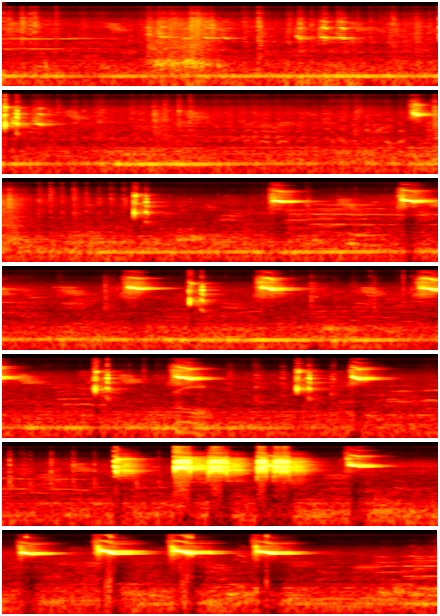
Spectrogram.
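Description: Black francolin (kala titar) calling: a run of short, sharp, high calls about one a second from roughly ten seconds in, with a louder cluster of calls a little past the middle. A steady low hum runs under the first two-thirds.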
